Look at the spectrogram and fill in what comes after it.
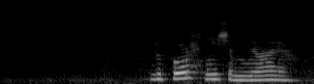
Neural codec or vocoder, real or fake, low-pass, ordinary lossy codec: codec, 16 kHz, 1.1 kbps, Voila-Tokenizer; fake; none; none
